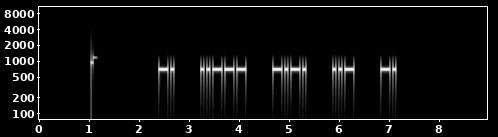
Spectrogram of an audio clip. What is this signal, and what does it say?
Morse code, heard as a keyed tone, about 20 wpm, spaced as for 11 wpm, 700 Hz. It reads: N2CUN
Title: USA Call Signs - 5 Characters - 3x Character Spacing - 20wpm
